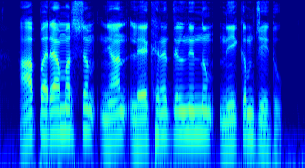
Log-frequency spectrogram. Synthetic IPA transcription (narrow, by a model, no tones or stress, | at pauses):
aːpɐɾaːmɐrɕɐmɲaːnle̞ːkʰɐnɐt̪̬ːilninːumniːkːɐmt͡ɕe̞jt̪ṵ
